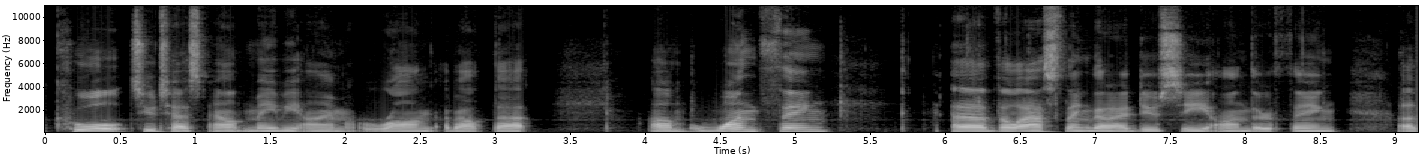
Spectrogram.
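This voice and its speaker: Dude casually walking through a game, low voice with vocal fry, low-key. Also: male voice. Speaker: video game YouTuber. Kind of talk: casual game update commentary.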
